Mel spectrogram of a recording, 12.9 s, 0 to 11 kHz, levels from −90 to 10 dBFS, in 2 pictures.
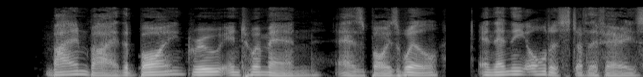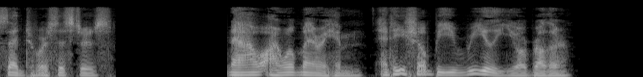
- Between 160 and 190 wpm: Yes, average, 165 wpm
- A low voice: Yes, low, 100 Hz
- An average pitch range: Yes, average, 4.1 semitones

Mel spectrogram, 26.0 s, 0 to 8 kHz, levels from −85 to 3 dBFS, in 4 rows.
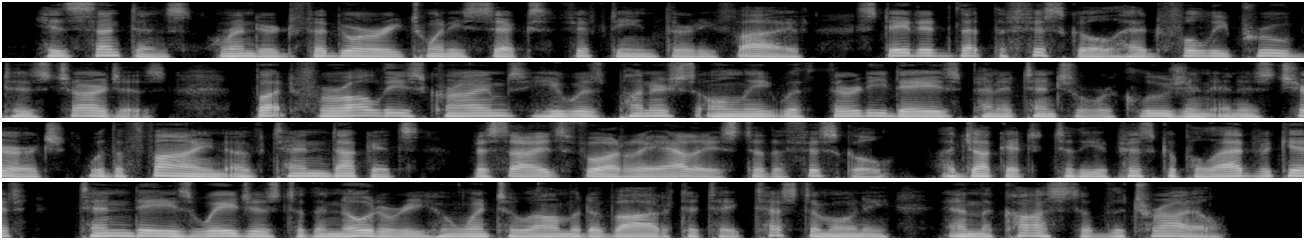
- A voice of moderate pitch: No, low, 120 Hz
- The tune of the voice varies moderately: Yes, average, 3.2 semitones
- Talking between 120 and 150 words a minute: No, average, 160 wpm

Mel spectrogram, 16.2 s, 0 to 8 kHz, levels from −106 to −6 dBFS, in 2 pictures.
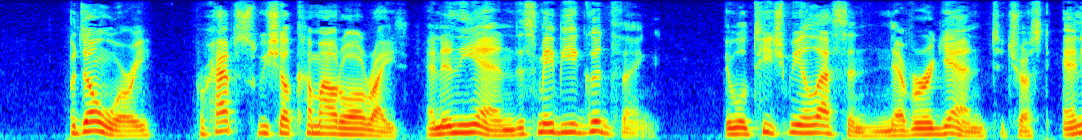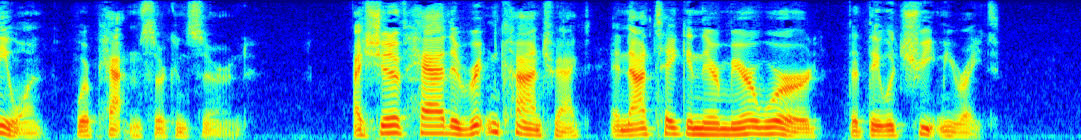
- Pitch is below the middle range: Yes, low, 130 Hz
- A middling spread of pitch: No, wide, 7.2 semitones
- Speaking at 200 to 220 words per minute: Yes, fast, 205 wpm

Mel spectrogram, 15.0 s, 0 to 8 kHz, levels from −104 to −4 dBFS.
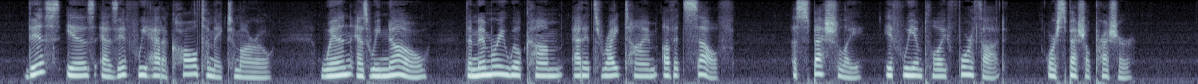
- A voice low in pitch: No, high, 205 Hz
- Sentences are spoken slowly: Yes, slow, 130 wpm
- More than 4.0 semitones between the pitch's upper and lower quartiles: No, average, 2.8 semitones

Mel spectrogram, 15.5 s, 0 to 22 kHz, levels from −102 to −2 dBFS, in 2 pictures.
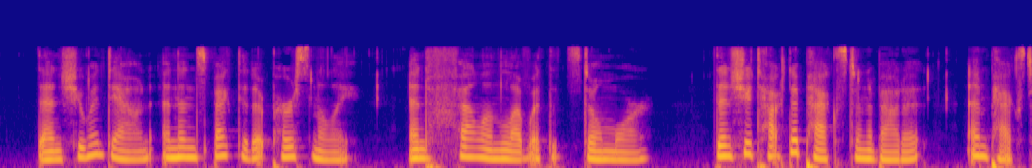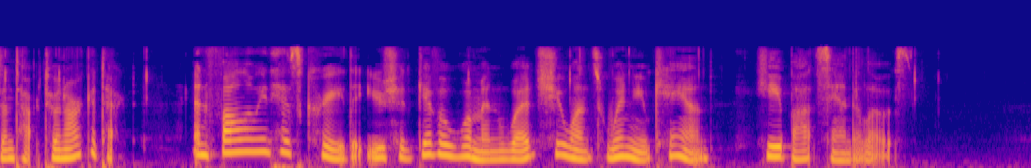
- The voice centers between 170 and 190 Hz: Yes, medium, 185 Hz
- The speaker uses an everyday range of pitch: Yes, average, 4.8 semitones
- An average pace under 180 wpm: No, average, 190 wpm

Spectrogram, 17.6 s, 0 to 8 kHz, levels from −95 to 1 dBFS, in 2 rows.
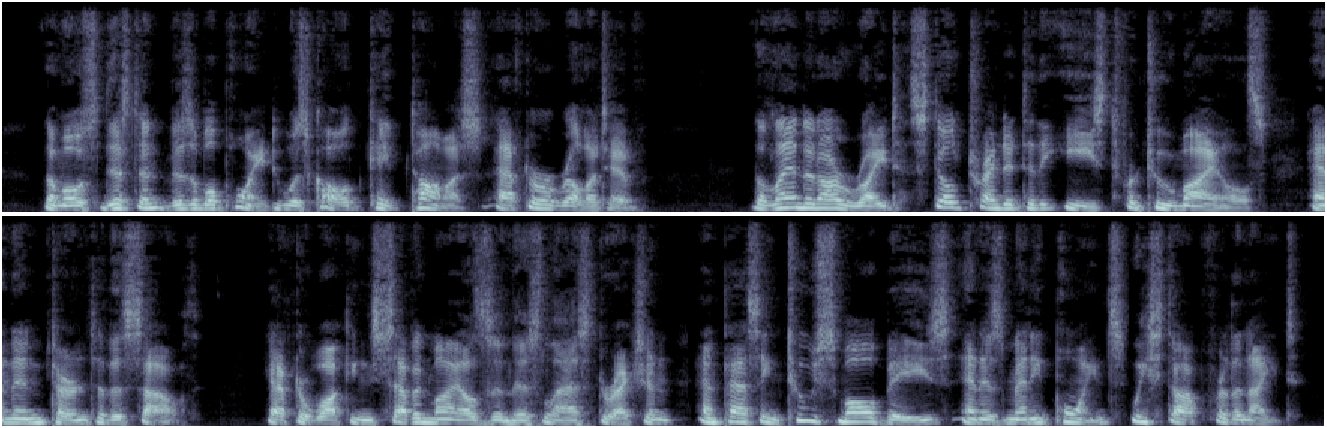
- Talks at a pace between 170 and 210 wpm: Yes, average, 180 wpm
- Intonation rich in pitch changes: No, average, 4.3 semitones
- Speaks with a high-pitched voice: No, medium, 150 Hz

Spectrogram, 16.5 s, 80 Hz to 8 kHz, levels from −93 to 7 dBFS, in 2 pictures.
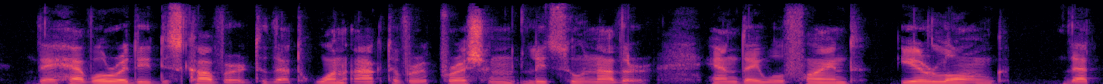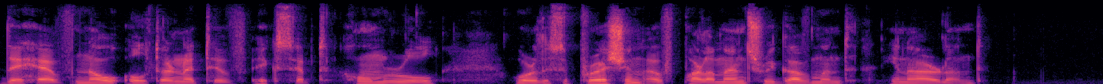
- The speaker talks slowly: Yes, slow, 125 wpm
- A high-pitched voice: No, low, 110 Hz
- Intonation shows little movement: Yes, narrow, 1.6 semitones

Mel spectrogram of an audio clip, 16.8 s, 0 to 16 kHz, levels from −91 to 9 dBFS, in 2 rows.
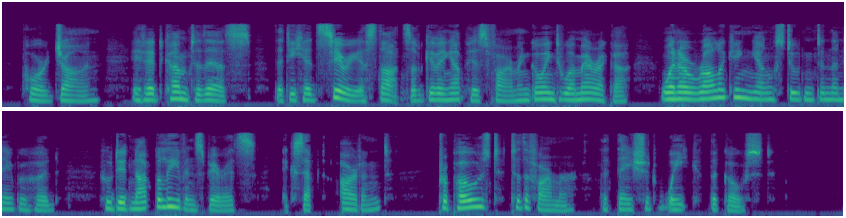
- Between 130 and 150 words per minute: No, average, 165 wpm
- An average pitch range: Yes, average, 3.7 semitones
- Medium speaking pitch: Yes, medium, 180 Hz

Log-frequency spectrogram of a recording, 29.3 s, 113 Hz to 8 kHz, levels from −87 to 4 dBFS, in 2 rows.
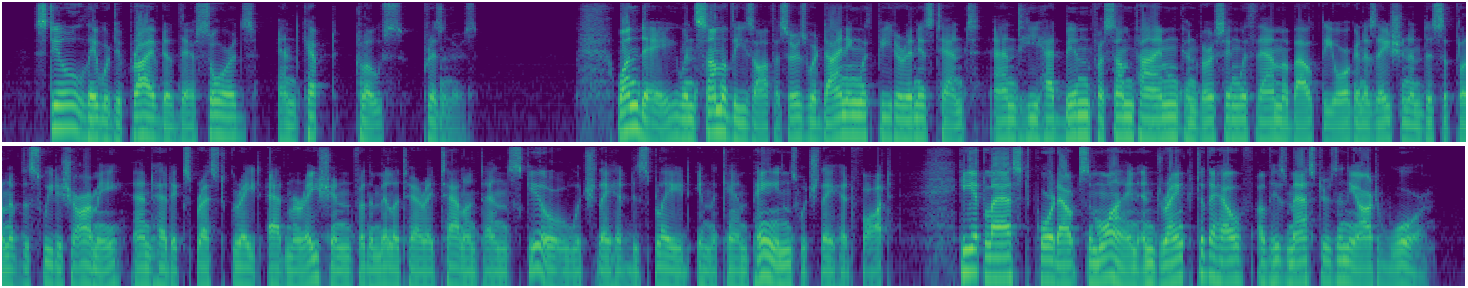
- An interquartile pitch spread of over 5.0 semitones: No, average, 3.6 semitones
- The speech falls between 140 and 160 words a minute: No, average, 175 wpm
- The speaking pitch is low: Yes, low, 105 Hz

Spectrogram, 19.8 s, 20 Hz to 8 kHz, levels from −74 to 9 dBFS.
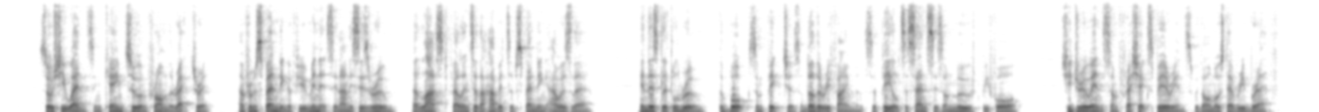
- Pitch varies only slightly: No, average, 3.6 semitones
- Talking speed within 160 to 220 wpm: Yes, average, 180 wpm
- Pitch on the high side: No, low, 110 Hz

